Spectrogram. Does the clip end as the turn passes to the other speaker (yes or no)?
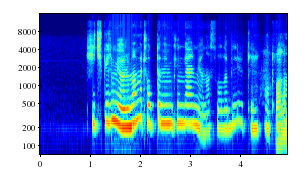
yes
